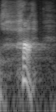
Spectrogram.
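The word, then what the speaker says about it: ὁ: And in the Greek, if you have that definite article ha, H, it's just the letter O with a breathing sound. It's pronounced ha, H-A.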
